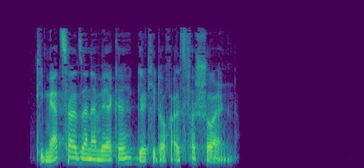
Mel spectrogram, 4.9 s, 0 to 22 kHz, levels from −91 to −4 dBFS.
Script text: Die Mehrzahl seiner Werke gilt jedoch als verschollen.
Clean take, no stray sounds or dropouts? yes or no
yes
